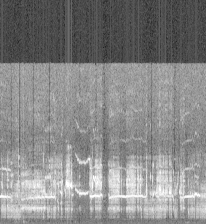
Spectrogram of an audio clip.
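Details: Rasping, hiss-like calls from cockatiels at their nest, steady and dense with brief gaps, plus a few short whistled notes.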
